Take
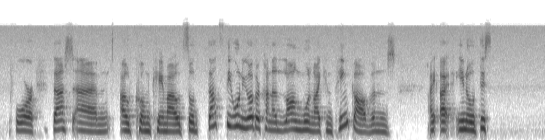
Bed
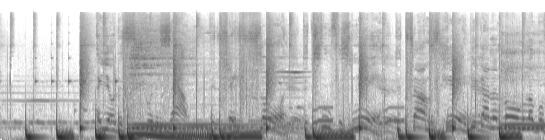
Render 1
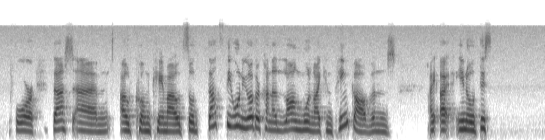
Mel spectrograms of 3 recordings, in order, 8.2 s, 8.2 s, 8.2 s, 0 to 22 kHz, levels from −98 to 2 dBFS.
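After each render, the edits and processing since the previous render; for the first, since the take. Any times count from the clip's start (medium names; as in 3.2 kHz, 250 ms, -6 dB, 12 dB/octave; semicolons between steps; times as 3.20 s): noise reduction 6 dB, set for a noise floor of -48 dBFS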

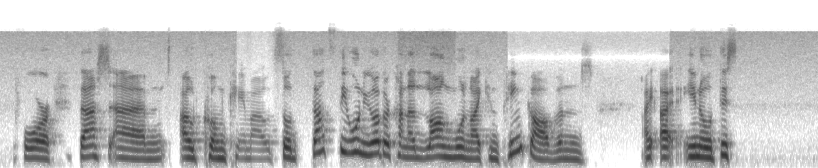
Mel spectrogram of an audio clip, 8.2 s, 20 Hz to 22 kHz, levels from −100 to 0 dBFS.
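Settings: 2.26–2.83 s: compression 10:1, threshold -37 dBFS; 3.97–4.54 s: treble shelf 4.9 kHz -> 3.2 kHz +11 dB; 5.07–6.70 s: boxcar filter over 7 samples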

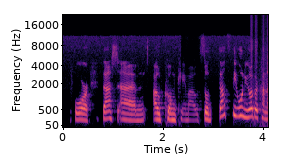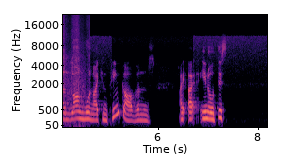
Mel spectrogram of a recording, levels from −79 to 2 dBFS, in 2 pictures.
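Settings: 3.75–4.64 s: sample-rate reducer 8.6 kHz, jitter 20%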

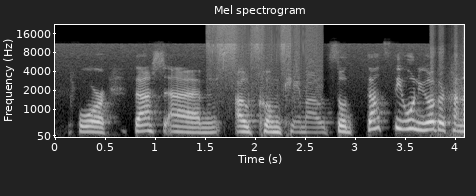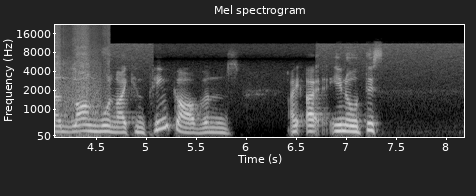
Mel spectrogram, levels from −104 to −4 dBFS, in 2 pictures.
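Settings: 1.51–2.68 s: zero-crossing glitches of -24.5 dBFS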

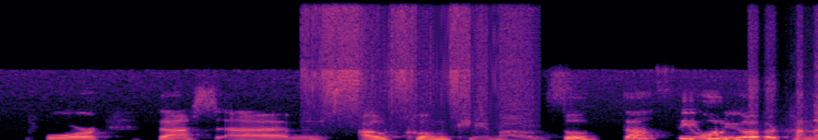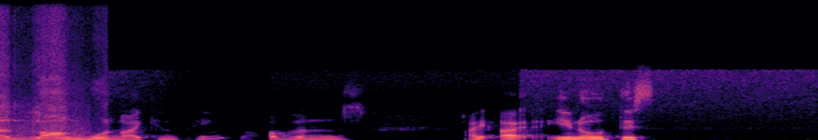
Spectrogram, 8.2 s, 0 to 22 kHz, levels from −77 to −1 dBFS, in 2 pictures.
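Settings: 0.88–1.56 s: Bessel high-pass 320 Hz; 2.46–3.80 s: doubling 33 ms -3 dB; 4.43–5.45 s: studio fade out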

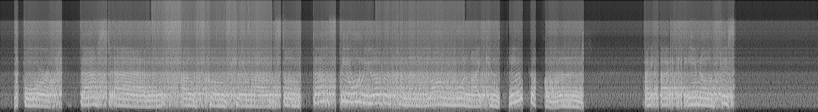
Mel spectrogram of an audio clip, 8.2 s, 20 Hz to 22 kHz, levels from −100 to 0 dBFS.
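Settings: spectral levelling over time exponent 0.2; level held to a coarse grid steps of 22 dB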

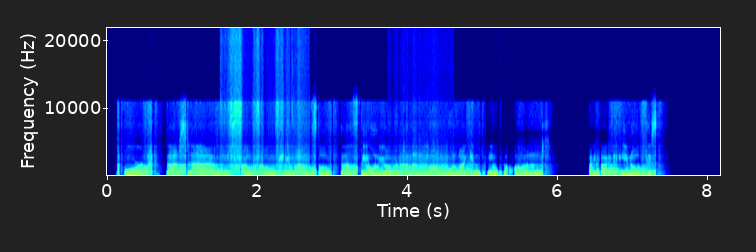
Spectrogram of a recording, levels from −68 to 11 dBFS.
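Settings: expander on every frequency bin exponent 2; decay stretcher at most 150 dB/s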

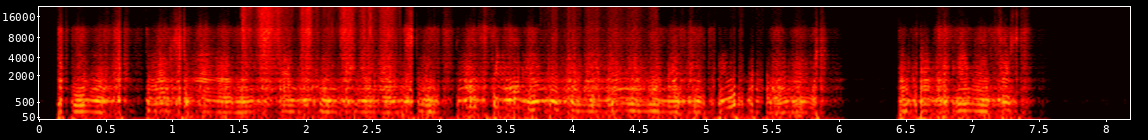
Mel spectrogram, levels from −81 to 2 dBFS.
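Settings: comb filter that takes the minimum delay 1.8 ms; tremolo 6.5 Hz, depth 64%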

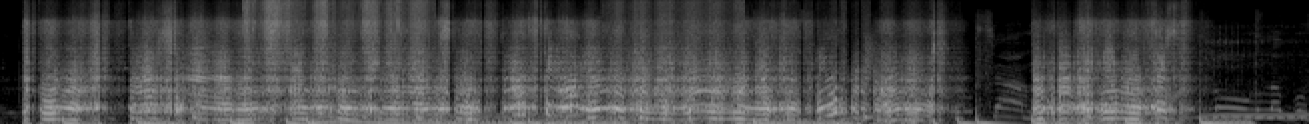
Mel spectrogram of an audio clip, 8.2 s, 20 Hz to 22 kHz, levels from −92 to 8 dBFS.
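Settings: add bed -17.5 dB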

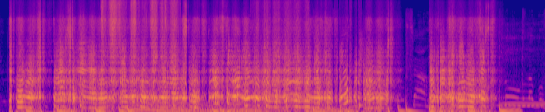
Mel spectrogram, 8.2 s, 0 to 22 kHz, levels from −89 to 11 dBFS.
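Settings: trim +10.5 dB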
